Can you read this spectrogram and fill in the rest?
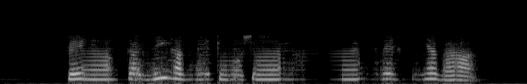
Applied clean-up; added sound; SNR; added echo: neural separator model SepFormer WHAMR!.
